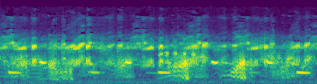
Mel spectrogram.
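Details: Overlapping frog croaks, grating bursts mixed with brief tonal notes, repeated irregularly at well over one per second in a crowded nighttime-style chorus.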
